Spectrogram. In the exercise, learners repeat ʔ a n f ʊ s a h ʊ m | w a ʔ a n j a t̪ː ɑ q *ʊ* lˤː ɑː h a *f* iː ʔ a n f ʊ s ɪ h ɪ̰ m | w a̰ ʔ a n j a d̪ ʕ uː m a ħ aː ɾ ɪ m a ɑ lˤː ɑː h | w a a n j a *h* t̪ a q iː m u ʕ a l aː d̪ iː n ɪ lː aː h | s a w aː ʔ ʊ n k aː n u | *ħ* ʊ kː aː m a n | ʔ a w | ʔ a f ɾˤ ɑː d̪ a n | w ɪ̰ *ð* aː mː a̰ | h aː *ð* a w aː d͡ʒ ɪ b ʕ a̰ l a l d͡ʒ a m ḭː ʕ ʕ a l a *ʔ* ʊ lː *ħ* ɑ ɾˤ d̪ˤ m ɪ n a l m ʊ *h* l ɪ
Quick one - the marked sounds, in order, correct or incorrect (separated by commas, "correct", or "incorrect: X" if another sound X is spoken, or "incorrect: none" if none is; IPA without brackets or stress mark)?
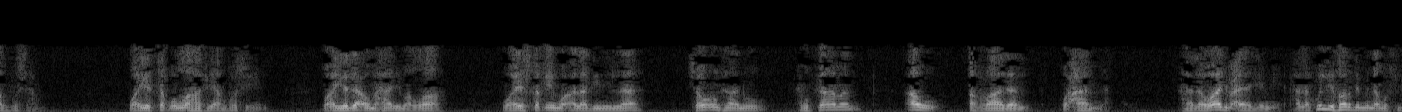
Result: incorrect: u, correct, incorrect: s, correct, incorrect: ʕ, correct, incorrect: k, incorrect: f, incorrect: s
